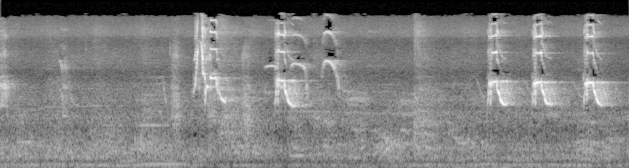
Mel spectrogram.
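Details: Myna singing: clear, whistled notes that slide downward, first in a short cluster, then three evenly spaced whistles near the end, over a steady background hum.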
